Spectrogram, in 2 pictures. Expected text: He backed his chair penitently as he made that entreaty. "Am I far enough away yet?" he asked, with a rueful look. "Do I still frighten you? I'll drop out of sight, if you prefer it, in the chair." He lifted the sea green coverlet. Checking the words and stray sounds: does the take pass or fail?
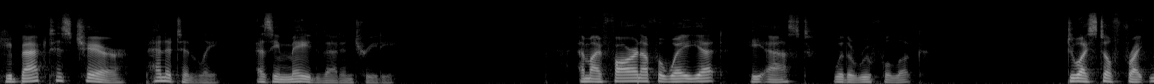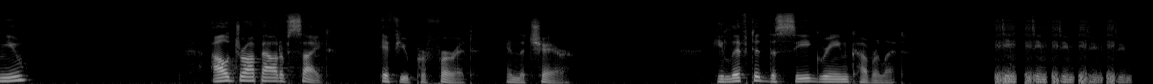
fail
